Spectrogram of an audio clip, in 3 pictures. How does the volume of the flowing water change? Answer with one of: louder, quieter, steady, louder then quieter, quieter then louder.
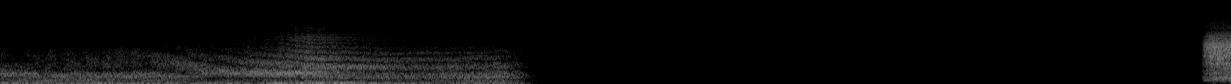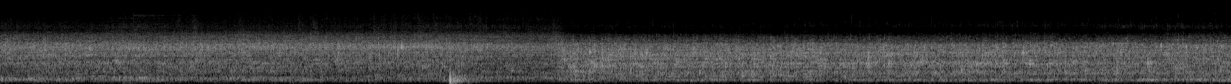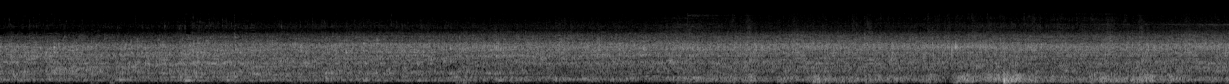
steady.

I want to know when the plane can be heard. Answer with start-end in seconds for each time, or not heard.
0.0-5.3, 31.2-36.8.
